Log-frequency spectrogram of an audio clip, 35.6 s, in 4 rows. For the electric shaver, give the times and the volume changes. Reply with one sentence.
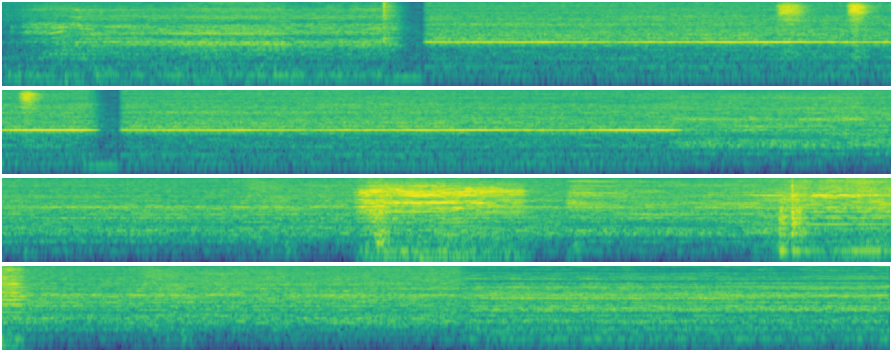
The electric shaver can be heard from 21.3 to 26.9 s, getting quieter then louder.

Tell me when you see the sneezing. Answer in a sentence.
The sneezing can be heard from 7.7 to 9.2 s.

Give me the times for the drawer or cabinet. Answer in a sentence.
The drawer or cabinet can be heard from 25.1 to 25.9 s.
